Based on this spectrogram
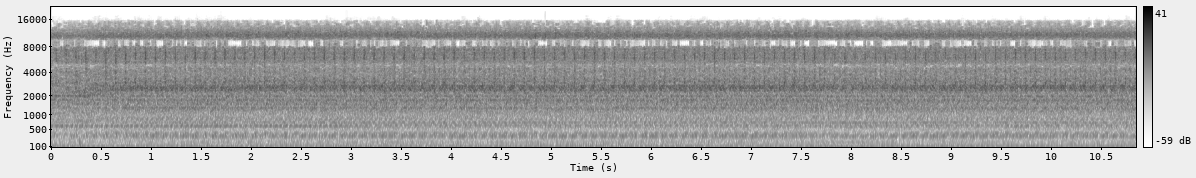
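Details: Toyota 1UR-FE V8 at steady idle with a fast, even tapping knock about three per second over the engine note; the knock gets more distinct as the oil thins and oil pressure is said to drop at 1/4. Source not pinned down.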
